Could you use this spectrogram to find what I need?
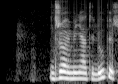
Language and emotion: Russian, neutral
